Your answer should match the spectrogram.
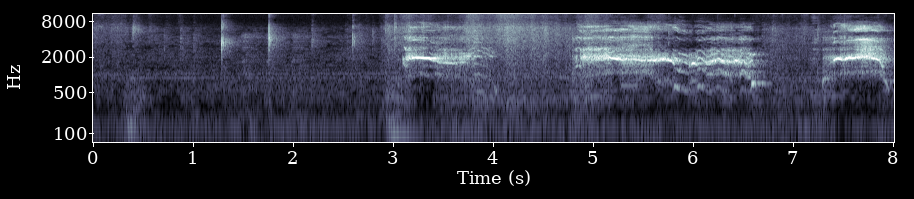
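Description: A child voicing a dinosaur, three high-pitched cries: a short one about three seconds in, a longer wavering one about five seconds in, and a short one near the end.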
